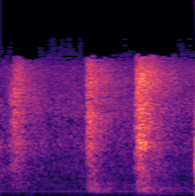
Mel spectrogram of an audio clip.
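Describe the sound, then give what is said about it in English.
A door is shut, with a few dull, separate thumps and rattles spread over a couple of seconds, moderately loud, with no voices. “Close the door there.”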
